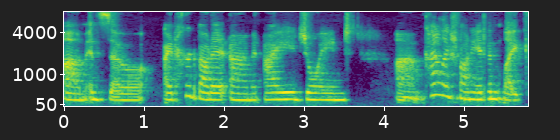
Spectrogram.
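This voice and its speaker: A woman with a plain, everyday voice talks at a moderate pace, her fairly high pitch showing ordinary variation. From US Midwest, Chicago suburbs. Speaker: pop culture journalist. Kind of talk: panel discussion.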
